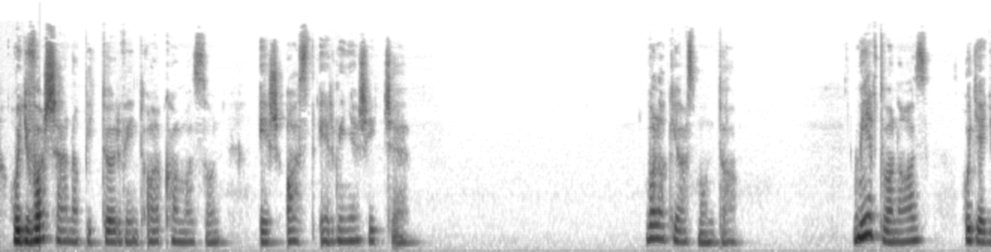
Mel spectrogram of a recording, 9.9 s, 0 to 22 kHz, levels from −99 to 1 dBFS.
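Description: At 0.40 s the speech and its background noise drop together by about 10 dB and stay there, a sudden gain jump likely caused by a gain change applied without a ramp.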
